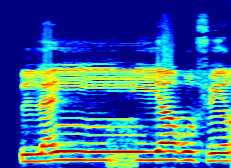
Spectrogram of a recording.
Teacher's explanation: لام کو یا کے ساتھ ملائیں گے، یہ جو نون ہے اس نون کے اوپر غنہ کر کے لام کو ڈائریکٹ یا کے ساتھ ملا دیں گے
